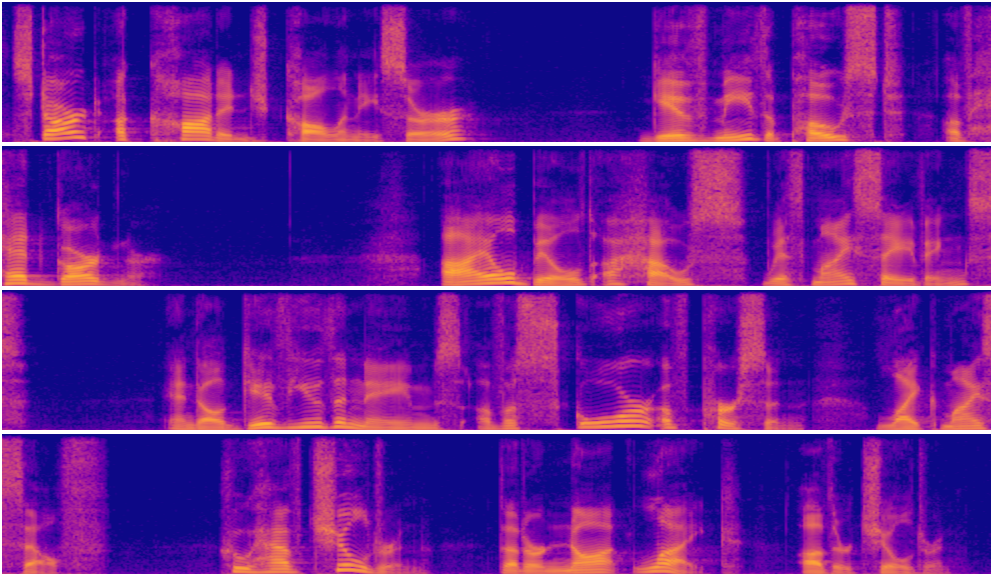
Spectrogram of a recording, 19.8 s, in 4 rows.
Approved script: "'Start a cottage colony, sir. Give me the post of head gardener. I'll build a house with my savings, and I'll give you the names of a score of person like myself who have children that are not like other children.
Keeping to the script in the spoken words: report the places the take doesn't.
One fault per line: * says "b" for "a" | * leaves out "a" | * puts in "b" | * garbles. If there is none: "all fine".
all fine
